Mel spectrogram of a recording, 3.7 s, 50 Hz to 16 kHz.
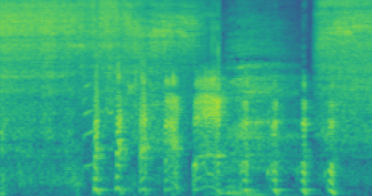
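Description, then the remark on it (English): A voice imitates the hissing of a vacuum air leak in the central locking of a Mercedes 123's passenger door when driving fast: steady breathy hissing broken by a string of short voiced bursts and snickers, with a sharp cutoff near the end. “It's in my Mercedes 123, there was an air leak in the central locking in the passenger door.”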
